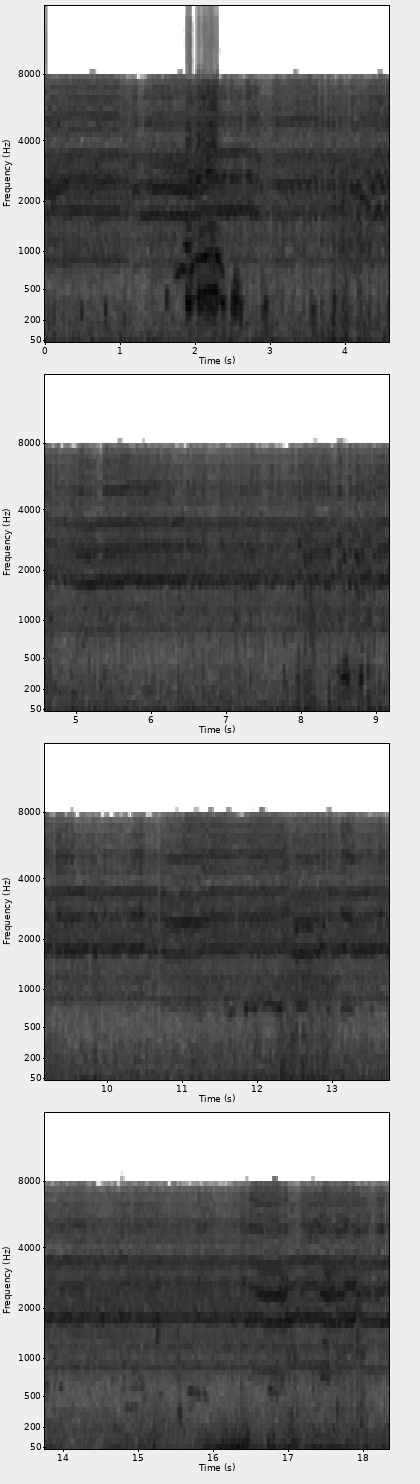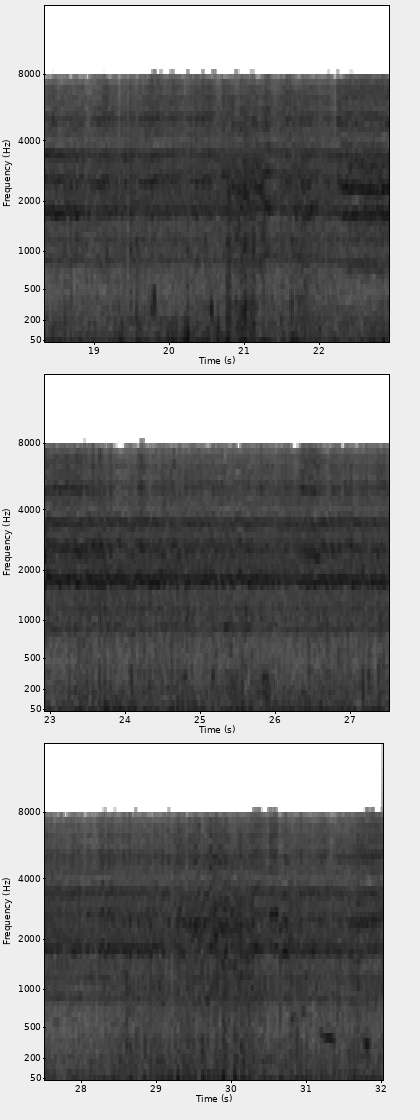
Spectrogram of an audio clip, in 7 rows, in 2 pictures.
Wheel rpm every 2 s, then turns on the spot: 220, 230, 230, 230, 230, 230, 230, 230, 220, 230, 230, 230, 230, 230, 230, 230.
none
